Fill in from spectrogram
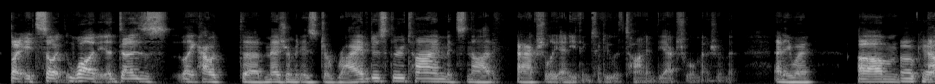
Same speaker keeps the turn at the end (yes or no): no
